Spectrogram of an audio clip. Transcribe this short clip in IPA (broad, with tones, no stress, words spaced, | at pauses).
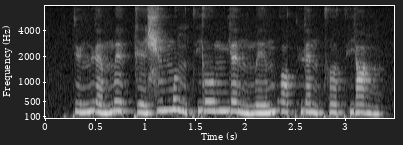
t̪y˨˦nɥɛ˨˩me˥˨ɪ̯ ke˨˩ɪ̯ɕy˦mɤ˥˨ŋt̪ʰjo˦ʊ̯ mjɛ˥˨nme˨˦ɪ̯mwɔ˥˨ t̪ʰɥɛ˥˨nt̪ʰɤ˥˨ t̪ʰjɑ˥˨ŋ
